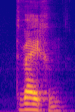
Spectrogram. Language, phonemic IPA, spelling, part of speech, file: Dutch, /ˈtwɛiɣə(n)/, twijgen, adjective / noun, Nl-twijgen.ogg
- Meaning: plural of twijg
